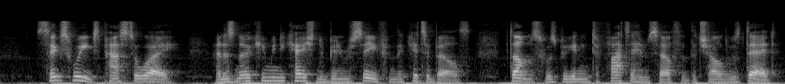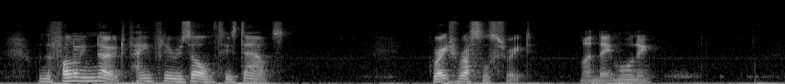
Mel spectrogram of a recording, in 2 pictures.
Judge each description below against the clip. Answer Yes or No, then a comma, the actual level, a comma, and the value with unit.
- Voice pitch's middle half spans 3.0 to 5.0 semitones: Yes, average, 3.5 semitones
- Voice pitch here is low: Yes, low, 130 Hz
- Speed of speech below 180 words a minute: Yes, average, 145 wpm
